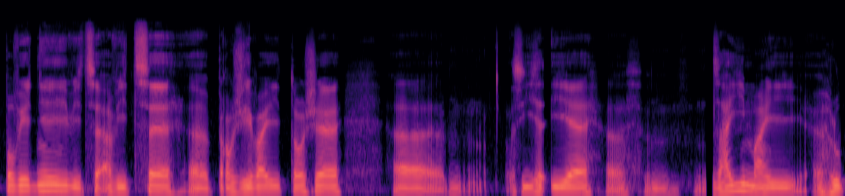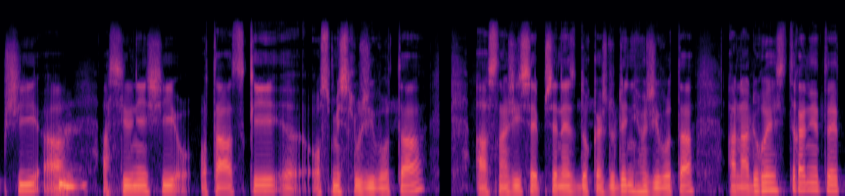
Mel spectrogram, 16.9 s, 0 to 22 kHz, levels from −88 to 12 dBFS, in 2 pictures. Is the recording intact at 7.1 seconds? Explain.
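No. A digital broadcast dropout hits this moment. From 7.05 to 7.14 s the receiver stopped getting usable frames and muted until clean data returned. The output fades to silence over about 8 ms, stays silent, then comes back, leaving a hole of roughly 90 ms in the speech. About 72 ms of what was transmitted is simply gone, which fits the loss of a few consecutive frames, so the sound jumps ahead when it resumes.

The same moment also falls inside a stretch of wrongly applied de-emphasis, running from 2.49 to 10.49 s. A treble-cut stage meant to reverse pre-emphasis was applied either where none existed to undo or a second time. The result is a smooth downward tilt across the upper spectrum, about 14 dB down at 10 kHz relative to 1 kHz. The speech on either side of the gap sounds dull and muffled, with consonant detail softened.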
